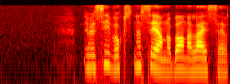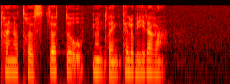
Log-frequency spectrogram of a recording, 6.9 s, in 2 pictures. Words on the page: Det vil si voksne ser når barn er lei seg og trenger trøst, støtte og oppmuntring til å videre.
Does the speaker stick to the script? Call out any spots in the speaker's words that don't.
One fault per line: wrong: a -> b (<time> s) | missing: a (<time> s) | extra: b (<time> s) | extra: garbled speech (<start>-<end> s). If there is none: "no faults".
no faults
